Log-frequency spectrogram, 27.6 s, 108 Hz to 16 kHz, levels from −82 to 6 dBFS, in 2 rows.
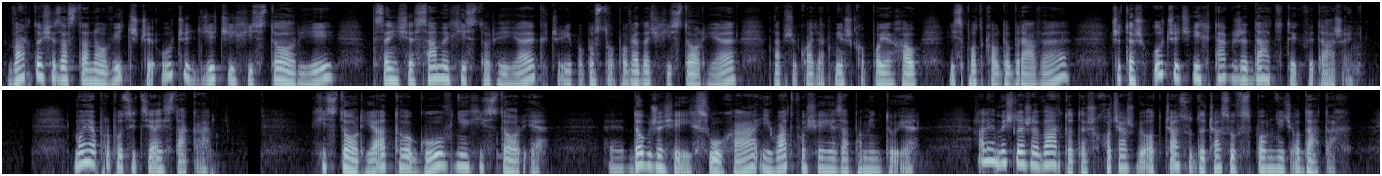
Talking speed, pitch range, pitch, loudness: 135 wpm, 130-175 Hz, 155 Hz, -26 LUFS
